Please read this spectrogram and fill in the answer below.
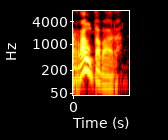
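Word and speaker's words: Rautavaara: Y esto es lo que ocurre con la música de Rautavara. – Que me imagino que al ser fines no se, no se dice Rauta sino que se diría Rautavara. porque son todas estrújulas.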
